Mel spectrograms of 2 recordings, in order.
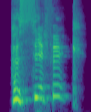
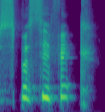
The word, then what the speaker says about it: specific: Pacific instead of specific.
